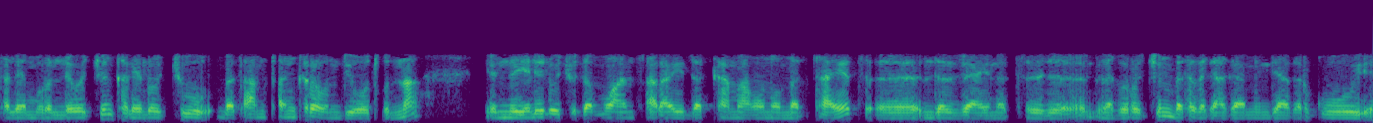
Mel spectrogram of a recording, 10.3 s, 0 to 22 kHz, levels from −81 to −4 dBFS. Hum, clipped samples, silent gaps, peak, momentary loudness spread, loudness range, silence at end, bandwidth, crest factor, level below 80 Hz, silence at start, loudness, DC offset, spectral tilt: none; under 0.1%; none; -8 dBFS; 4 LU; 1 LU; 0 s; 3.8 kHz; 18 dB; -76 dBFS; 0 s; -27 LUFS; under 0.1%; -2.5 dB/octave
